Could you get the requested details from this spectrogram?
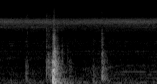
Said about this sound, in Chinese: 那包含非常好用的脚踢感应尾门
